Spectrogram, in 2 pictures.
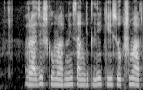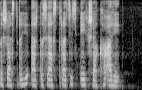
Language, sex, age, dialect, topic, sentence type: Marathi, female, 31-35, Standard Marathi, banking, statement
